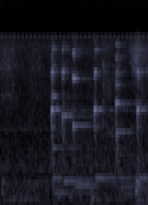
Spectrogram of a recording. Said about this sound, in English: Please try to put your phones on silent.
